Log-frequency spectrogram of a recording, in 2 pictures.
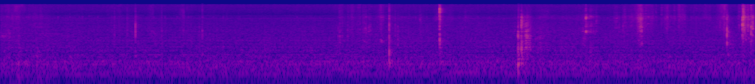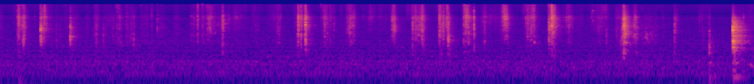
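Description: Tarot cards being shuffled by hand. A few scattered card snaps come at first, then a quick run of flicks and taps from about halfway in, with the loudest snap near the end.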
